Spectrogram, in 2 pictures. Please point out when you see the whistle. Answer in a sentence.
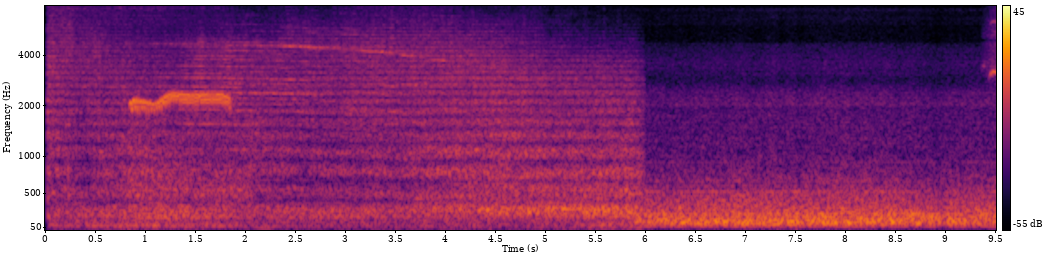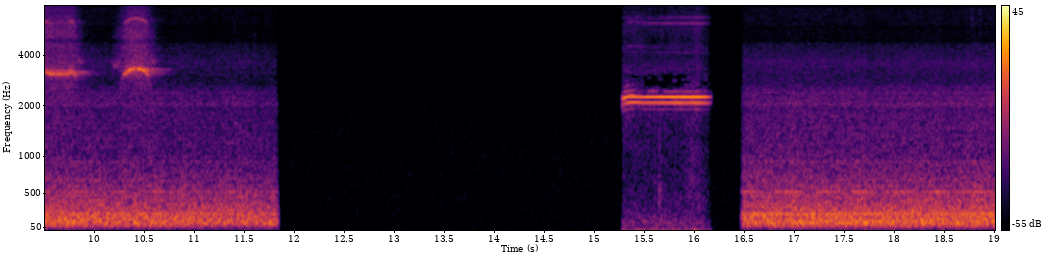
You can hear the whistle from 0.8 to 2.1 s, from 9.4 to 10.7 s and from 15.2 to 16.2 s.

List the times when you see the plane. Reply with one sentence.
You can hear the plane from 0.0 to 11.8 s and from 16.4 to 18.9 s.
